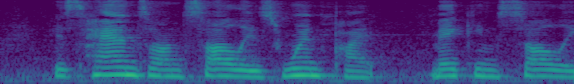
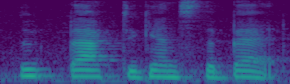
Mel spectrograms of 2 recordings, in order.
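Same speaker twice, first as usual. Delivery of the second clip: ordinary delivery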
